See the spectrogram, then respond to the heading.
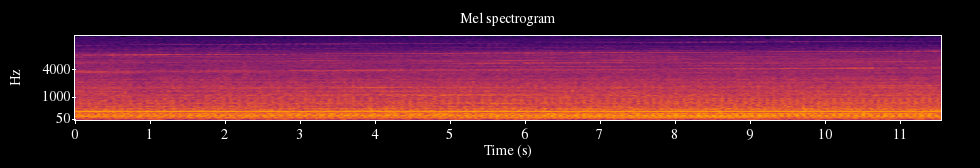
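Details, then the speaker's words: Siemens IQ300 WD14H320GB/02 washer dryer (7 kg wash, 1400 rpm max, sold as "spinning gets noisy") on a Cottons 90°C cycle, spin ramping from 500 to 800 RPM: smooth steady hum with slight rattle from the top-mounted dryer duct; healthy spin. "Just expected, there's nothing wrong with the machine though. So that's 500 RPM. We've got to 800 RPM."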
